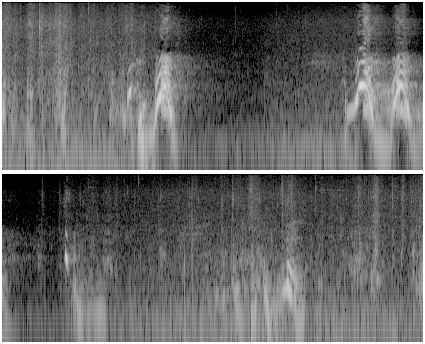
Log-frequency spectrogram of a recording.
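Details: German Shepherd Génie playing excitedly in a puddle: short yelping barks come in clusters, a pair near the start and another pair midway, with splashing between them.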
